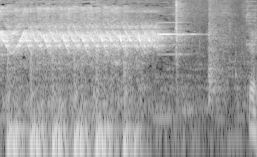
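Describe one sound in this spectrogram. A motorcycle alarm wails in rapid pulsing bursts, then stops.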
